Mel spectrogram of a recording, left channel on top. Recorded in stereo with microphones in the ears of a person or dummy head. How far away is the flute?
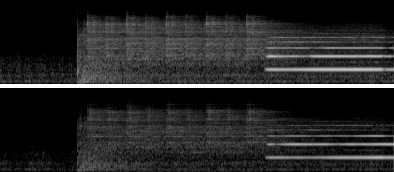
About 1.1 m.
